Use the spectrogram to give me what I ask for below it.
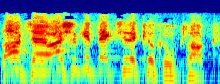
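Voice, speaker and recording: A servile, stubborn butler. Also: male voice, extremely high pitch, brisk, bright, forceful tone, exaggerated voice. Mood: deferential. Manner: deferential, ends lines with sir. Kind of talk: 1940s radio comedy acting. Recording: muffled 1940 radio broadcast, faint hiss.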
